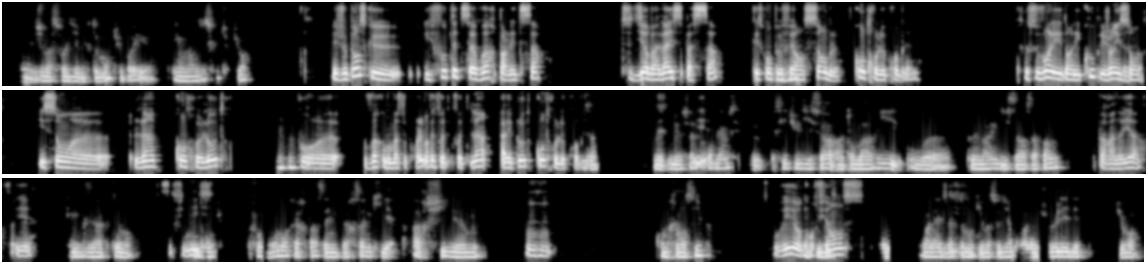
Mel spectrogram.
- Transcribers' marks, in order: static; tapping; distorted speech; other background noise
- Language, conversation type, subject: French, unstructured, Crois-tu que tout le monde mérite une seconde chance ?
